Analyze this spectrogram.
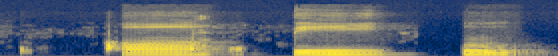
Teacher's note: tidak ada hembusan udara yang keluar tidak ada udara yang keluar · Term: sifat jaher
